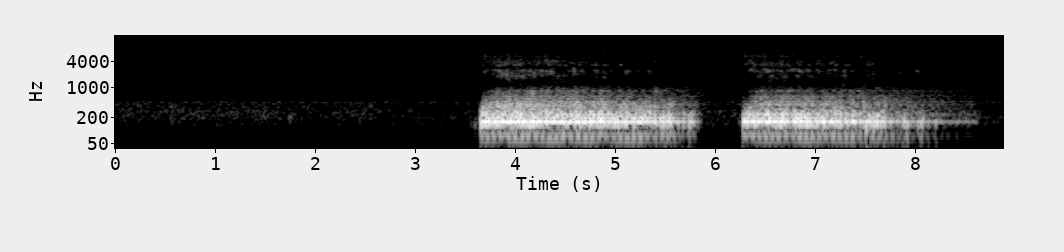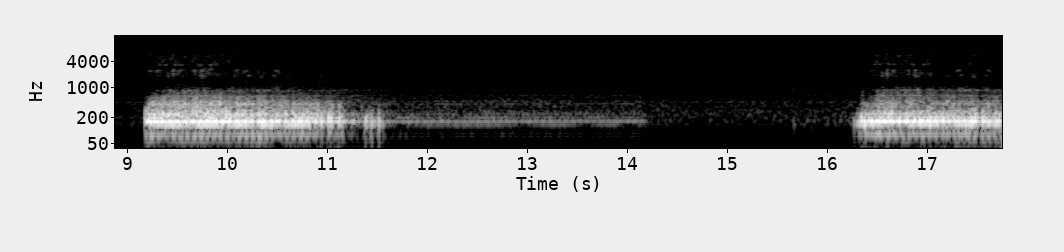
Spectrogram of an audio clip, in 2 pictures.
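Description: A truck engine hums steadily.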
